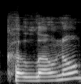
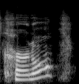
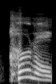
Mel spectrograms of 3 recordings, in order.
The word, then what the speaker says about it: colonel: I said, "Right there, colonial. No, that's colonel." And there's the phonetic pronunciation. Colonel like popcorn.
